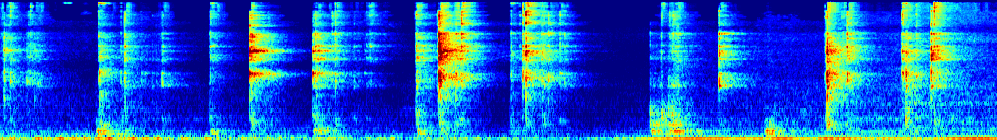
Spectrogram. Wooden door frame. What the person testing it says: เสียงมันโปร่งๆก็แสดงว่ายังมีส่วนที่ผุอยู่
